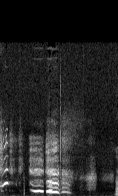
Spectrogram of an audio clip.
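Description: A young child's high-pitched wordless vocal sounds: a brief squeak, then a longer call with a wavering, bending pitch.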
